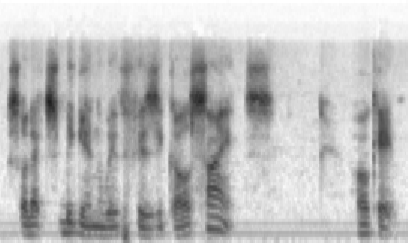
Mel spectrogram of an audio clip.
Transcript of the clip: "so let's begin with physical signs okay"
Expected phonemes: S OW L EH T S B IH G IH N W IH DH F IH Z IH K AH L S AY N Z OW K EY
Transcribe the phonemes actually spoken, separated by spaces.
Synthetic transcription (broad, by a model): S OW L EH T S B IH G IH N W IH DH F IH Z IH K AH L S AY N S OW K EY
